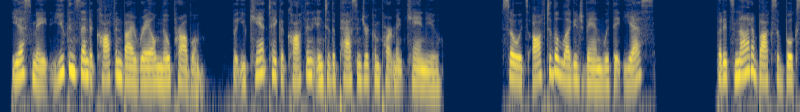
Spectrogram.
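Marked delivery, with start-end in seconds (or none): none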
